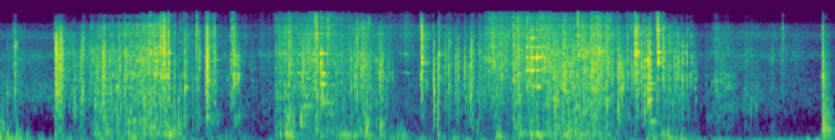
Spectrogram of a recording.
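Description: Mixed scrap metal being pulled from a truck bed and tossed, clattering and clanking again and again, with brief metallic rings among the knocks.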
